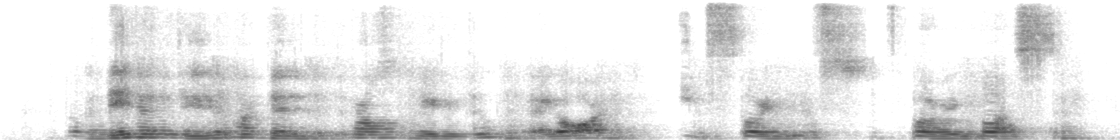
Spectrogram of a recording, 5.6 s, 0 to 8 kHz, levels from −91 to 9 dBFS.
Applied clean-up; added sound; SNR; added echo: neural mask model DeepFilterNet 3.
